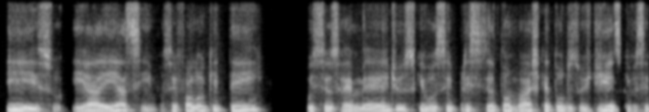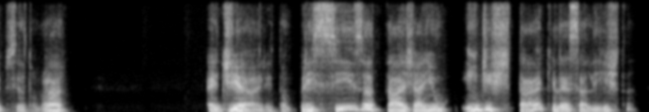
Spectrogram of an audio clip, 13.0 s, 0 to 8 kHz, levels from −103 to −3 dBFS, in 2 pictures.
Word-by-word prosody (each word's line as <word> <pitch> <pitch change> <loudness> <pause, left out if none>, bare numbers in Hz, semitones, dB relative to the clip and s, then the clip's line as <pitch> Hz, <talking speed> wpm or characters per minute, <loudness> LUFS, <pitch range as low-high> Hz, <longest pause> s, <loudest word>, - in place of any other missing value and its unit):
Isso, 135 -7 +1
e 120 +1 -4
aí, 135 -1 +2
é - - +5
assim, 155 +3 -3
você 135 - -8
falou 145 +1 0
que 160 +3 -1
tem 155 +1 0 0.4
os 130 -1 -3
seus 135 -1 -3
remédios 130 +5 -1
que 155 - -3
você 140 0 -2
precisa 140 +1 -4
tomar, 140 -2 -1
acho 140 +1 -2
que 145 - -3
é - - +2
todos 130 -5 -3
os 85 -2 -5
dias 135 +5 +2
que - - -11
você 100 -4 -8
precisa 90 0 -11
tomar? 115 +11 +1 1.4
É 110 - +1
diário, 110 - +5
então 85 +4 -14
precisa 175 +6 +3
estar 140 -5 +1
já 135 +1 0
em 150 - +4
um 140 -2 -1 0.2
em 145 +8 +6
destaque 170 +2 +1
nessa 115 -2 -1
lista. 130 - -7
140 Hz, 175 wpm, -21 LUFS, 125-150 Hz, 1.4 s, em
